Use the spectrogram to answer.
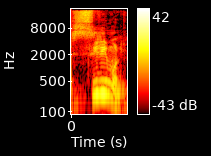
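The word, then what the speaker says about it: ceremony: দেখেন সিই আর ই এম ও এন আই, সিরিমনি, এখানে সির উচ্চারণ দন্তস্ব, কারণ আমরা বলেছি যে সি এর পরে ই থাকলে সির উচ্চারণ কী হবে, দন্তস্ব হবে।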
